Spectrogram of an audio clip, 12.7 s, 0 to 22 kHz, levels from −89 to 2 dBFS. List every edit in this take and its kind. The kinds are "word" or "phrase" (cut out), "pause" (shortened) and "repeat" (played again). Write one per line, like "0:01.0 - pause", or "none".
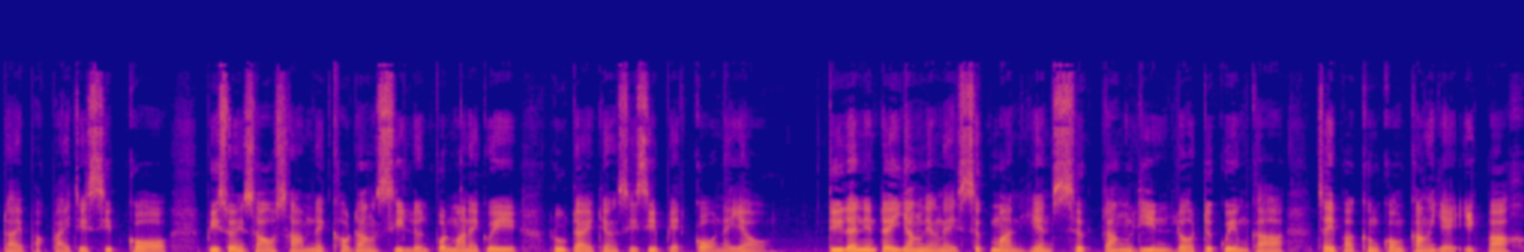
none

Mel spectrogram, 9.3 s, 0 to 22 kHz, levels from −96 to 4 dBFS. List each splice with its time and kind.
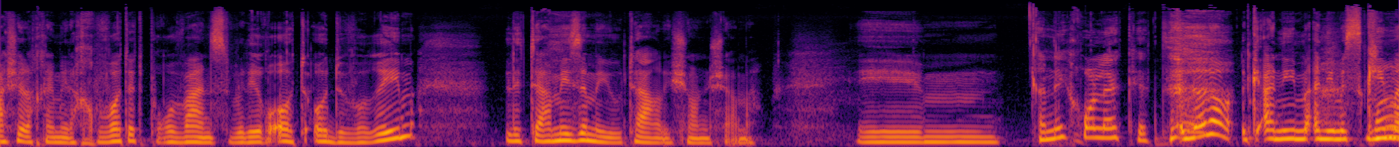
none

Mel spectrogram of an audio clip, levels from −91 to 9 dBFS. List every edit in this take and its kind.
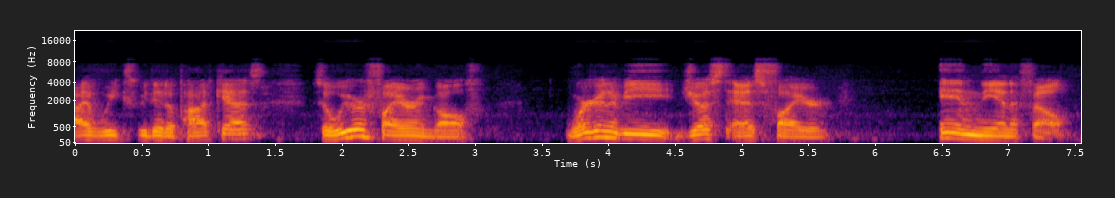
none

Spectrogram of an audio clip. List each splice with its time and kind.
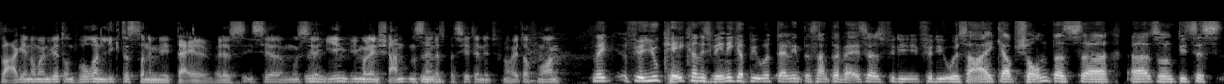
0:11.2 - pause

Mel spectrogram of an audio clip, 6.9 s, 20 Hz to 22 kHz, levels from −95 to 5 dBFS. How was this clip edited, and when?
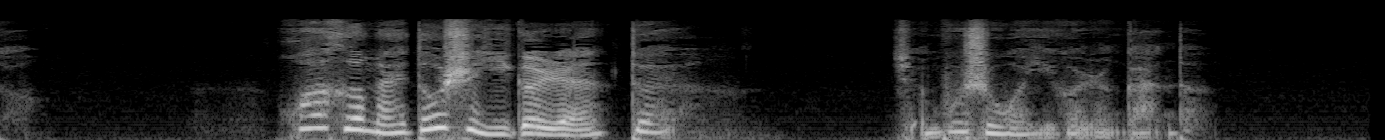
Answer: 0:03.1 - pause

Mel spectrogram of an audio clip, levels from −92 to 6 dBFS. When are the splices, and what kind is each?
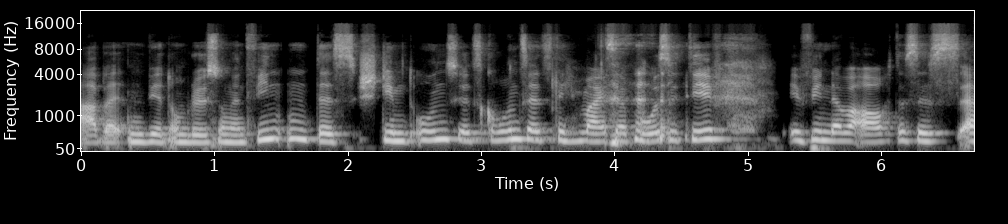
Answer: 0:01.2 - word
0:03.9 - word

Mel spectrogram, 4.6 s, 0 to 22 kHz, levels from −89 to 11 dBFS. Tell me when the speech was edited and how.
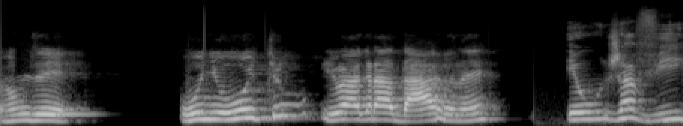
none

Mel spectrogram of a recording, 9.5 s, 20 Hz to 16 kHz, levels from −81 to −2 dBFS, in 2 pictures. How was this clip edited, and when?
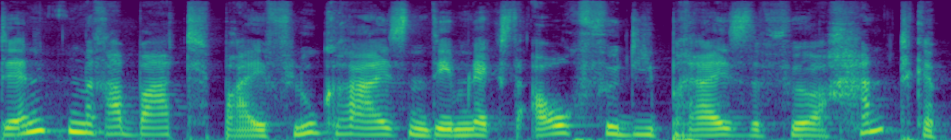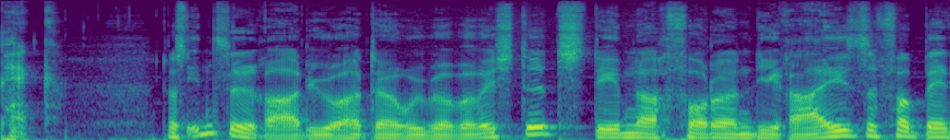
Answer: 0:05.7 - word

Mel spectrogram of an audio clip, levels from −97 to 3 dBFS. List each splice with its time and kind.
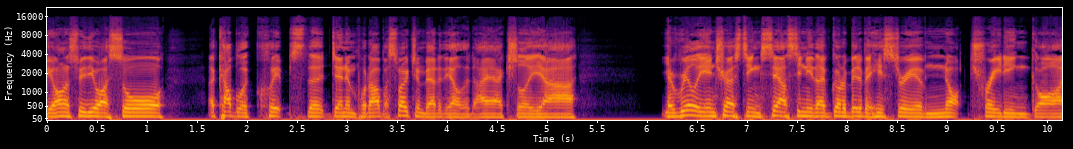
0:08.8 - word

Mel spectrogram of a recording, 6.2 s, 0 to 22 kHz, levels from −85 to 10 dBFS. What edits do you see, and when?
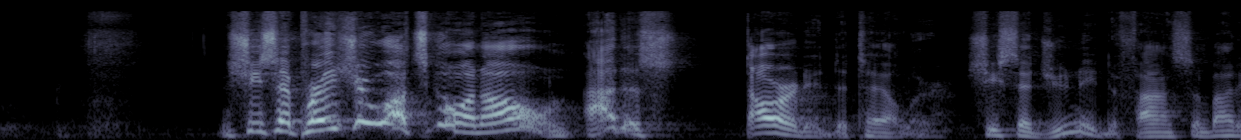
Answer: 0:04.8 - pause

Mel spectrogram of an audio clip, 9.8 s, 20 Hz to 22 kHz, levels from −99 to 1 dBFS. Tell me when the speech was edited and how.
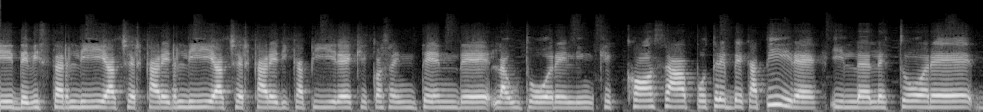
0:01.7 - repeat
0:05.9 - word
0:08.3 - pause

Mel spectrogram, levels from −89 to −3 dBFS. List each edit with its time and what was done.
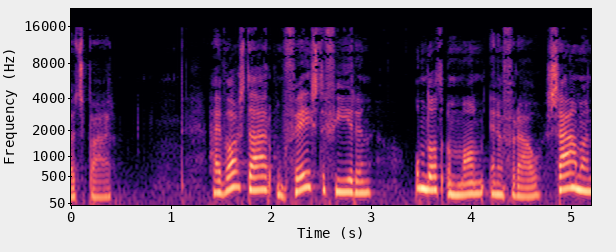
none

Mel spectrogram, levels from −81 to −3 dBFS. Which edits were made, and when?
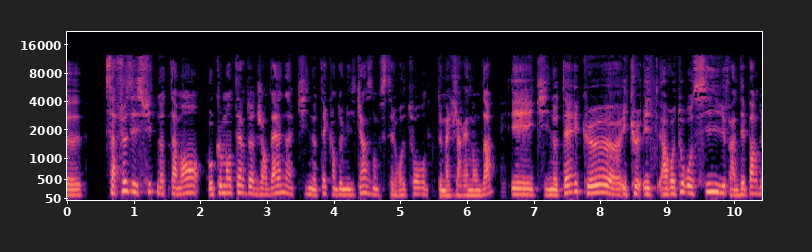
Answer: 0:02.1 - word
0:05.4 - word
0:06.5 - word

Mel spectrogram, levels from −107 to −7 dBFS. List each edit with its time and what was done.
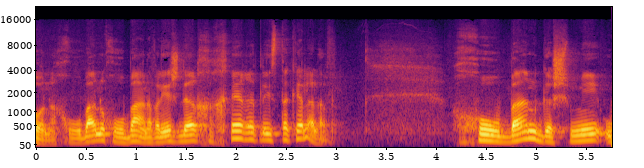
none

